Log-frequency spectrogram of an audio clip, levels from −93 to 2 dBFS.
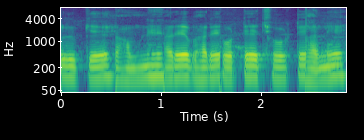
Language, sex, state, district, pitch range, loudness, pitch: Hindi, male, Andhra Pradesh, Anantapur, 105-110 Hz, -17 LUFS, 110 Hz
